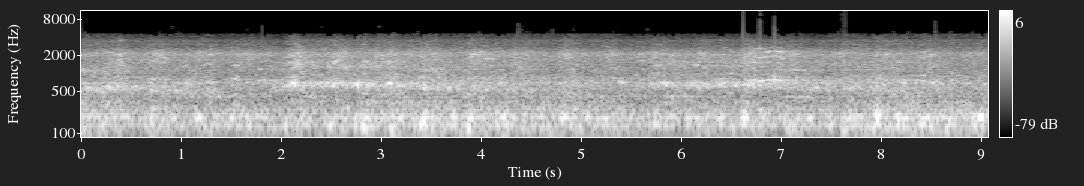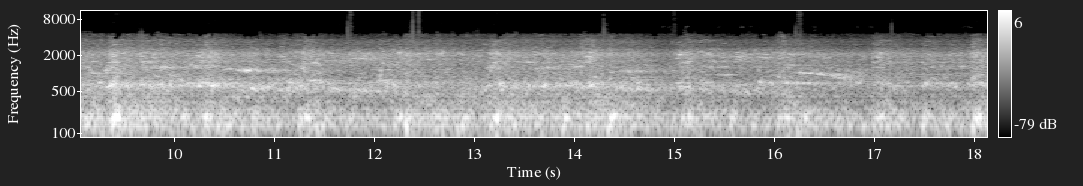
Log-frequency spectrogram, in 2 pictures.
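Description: A stadium crowd murmurs and chants steadily all around.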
